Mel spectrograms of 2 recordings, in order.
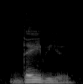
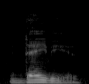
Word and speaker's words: debut: debut, debut. 이것도 외래어예요. 그래서 U 발음이 조금 길게 가요. T 발음도 안 나죠.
